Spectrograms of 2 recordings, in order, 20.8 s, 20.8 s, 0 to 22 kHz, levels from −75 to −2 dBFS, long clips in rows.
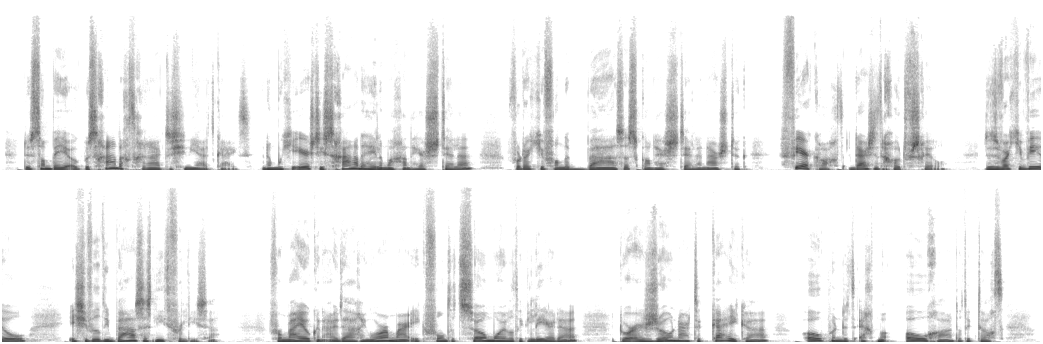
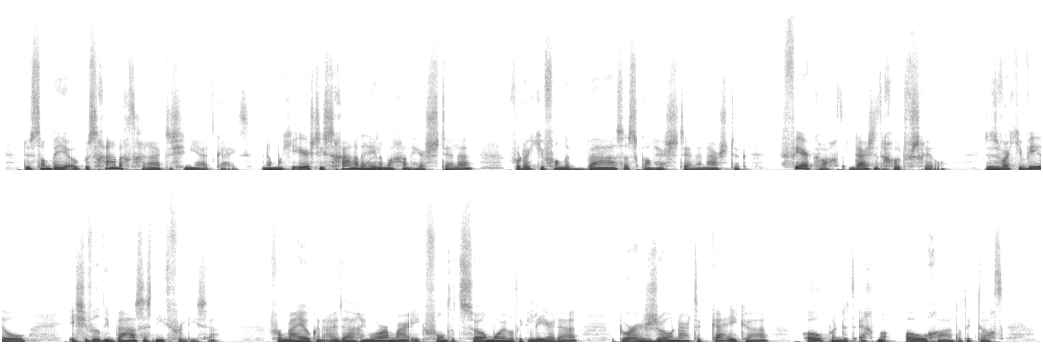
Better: first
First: none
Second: muffled; slightly; fading above 1.5 kHz

